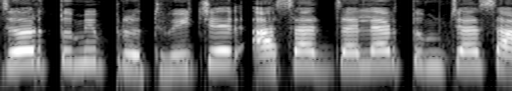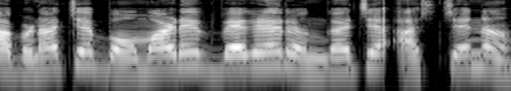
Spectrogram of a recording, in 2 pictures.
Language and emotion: Goan Konkani, neutral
